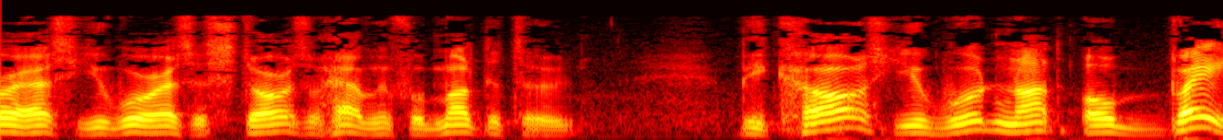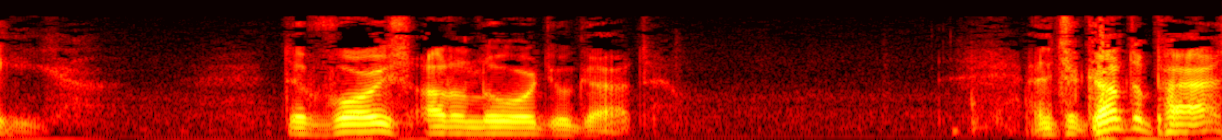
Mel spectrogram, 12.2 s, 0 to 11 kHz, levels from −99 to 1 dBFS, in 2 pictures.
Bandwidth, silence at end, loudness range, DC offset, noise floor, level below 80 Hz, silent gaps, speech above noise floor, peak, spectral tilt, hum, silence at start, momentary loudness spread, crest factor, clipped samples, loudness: 8 kHz; 0 s; 5 LU; under 0.1%; -67 dBFS; -68 dBFS; none; 44 dB; 0 dBFS; -5.5 dB/octave; none; 0 s; 16 LU; 24 dB; under 0.1%; -23 LUFS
